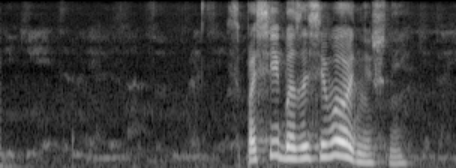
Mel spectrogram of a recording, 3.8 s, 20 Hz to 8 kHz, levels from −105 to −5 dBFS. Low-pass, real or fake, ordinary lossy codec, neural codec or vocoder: none; fake; none; codec, 16 kHz, 16 kbps, FunCodec, trained on LibriTTS, 50 frames a second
